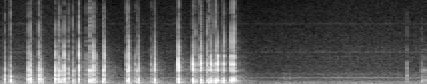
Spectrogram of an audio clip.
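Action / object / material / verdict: scrape / corrugated cardboard box / cardboard / none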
